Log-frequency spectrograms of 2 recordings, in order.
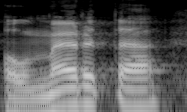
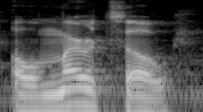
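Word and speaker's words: Omertà: So also during the sit down, another funny thing is Sammy the Bull keeps mispronouncing Omerta as Omerto.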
